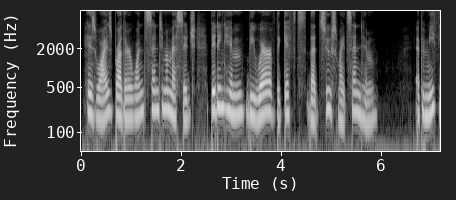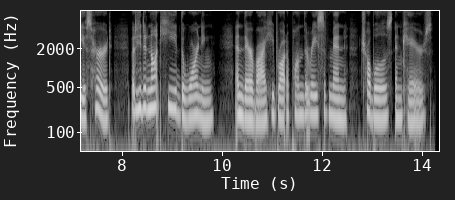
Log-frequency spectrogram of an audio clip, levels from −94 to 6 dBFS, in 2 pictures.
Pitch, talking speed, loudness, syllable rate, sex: 185 Hz, 165 wpm, -19 LUFS, 4.6 syllables/s, female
